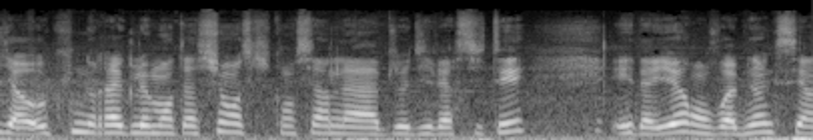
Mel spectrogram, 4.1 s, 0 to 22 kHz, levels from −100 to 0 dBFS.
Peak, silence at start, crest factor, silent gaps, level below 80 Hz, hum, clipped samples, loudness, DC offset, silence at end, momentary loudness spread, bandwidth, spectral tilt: -6 dBFS; 0 s; 16 dB; none; -34 dBFS; none; under 0.1%; -23 LUFS; under 0.1%; 0 s; 9 LU; 15.5 kHz; -4.5 dB/octave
